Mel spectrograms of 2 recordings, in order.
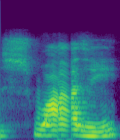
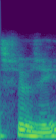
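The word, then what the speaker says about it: Suozzi: Suazi, not Suzy, Swisy.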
